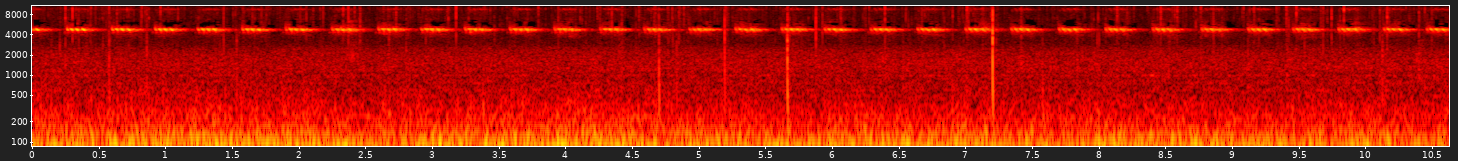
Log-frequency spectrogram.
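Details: Night forest crickets next to a crackling campfire, their shrill chirps repeating rapidly and evenly for the whole stretch, with occasional sharp pops from the fire and a low, constant roar underneath.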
